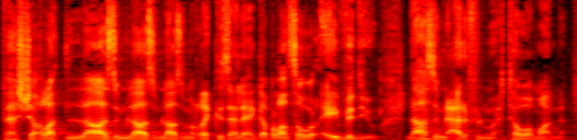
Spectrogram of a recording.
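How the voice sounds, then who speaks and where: A man giving an energetic video lesson as a content coach, swinging his voice up and down on purpose. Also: medium pitch, racing.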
